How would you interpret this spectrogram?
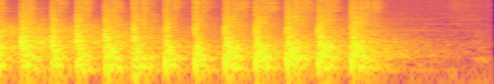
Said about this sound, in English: That's some poor knocking right there, man. I mean, when you go up to the door, usually you go.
